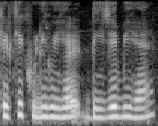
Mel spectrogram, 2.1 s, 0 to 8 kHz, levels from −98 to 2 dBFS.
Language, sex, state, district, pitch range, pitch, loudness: Hindi, female, West Bengal, Alipurduar, 220-240 Hz, 230 Hz, -15 LUFS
